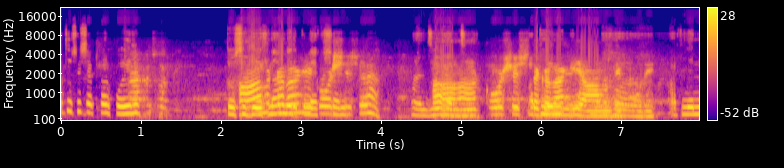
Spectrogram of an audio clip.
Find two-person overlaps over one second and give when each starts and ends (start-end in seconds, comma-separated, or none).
2.2-3.5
